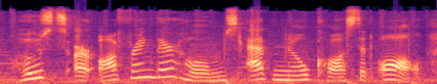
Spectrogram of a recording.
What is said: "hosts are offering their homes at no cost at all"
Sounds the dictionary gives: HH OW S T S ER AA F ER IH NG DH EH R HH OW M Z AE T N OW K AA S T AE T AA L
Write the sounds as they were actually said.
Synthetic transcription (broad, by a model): HH OW S T S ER AA F ER IH NG DH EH R HH OW M Z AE T N OW K AA S T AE T AA L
